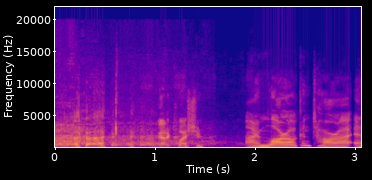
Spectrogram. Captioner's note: laughs; audience laughing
